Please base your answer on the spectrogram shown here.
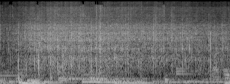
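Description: Cumin seeds sizzle and crackle in hot oil as a tempering for Gujarati kadhi, a steady close frying hiss with bursts of crackle, while low kitchen sounds and faint voices rumble underneath.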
